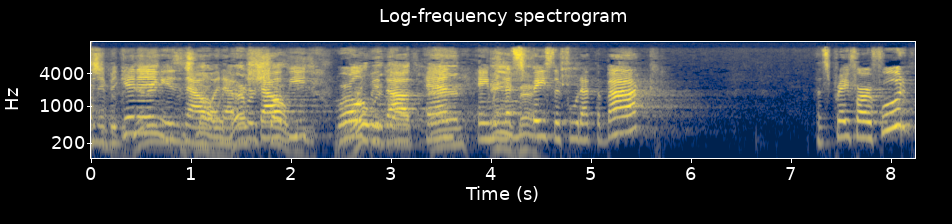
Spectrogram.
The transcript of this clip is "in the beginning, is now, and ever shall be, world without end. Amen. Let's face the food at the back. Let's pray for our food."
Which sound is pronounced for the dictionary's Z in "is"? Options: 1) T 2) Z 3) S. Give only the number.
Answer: 2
